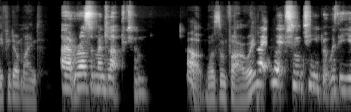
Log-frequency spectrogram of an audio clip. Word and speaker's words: Rosamund Lupton: it uh exactly if you don't mind uh rosamond lupton oh it wasn't far away some tea but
